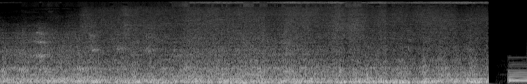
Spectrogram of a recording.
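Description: Loud, continuous rumble and rattling clatter of a cargo train rolling along the rails in Canada, heard close up from aboard a freight car, with the roar steady throughout before cutting off abruptly near the end.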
